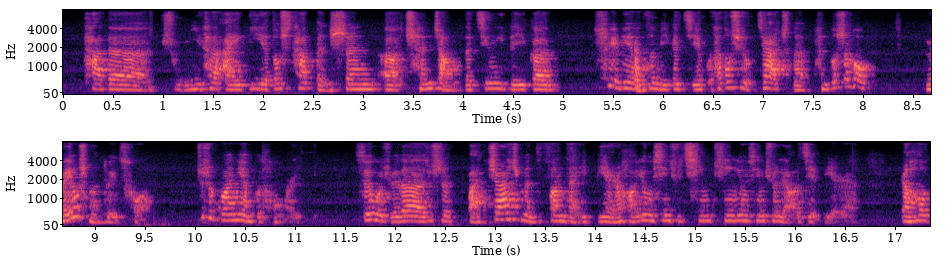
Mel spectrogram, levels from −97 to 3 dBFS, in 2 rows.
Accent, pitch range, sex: native, 165-195 Hz, female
